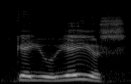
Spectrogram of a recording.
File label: shake it, Washo; geyuyEEyus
